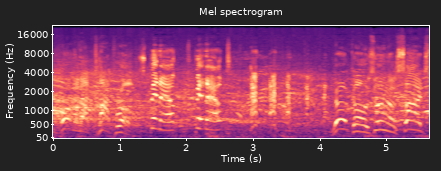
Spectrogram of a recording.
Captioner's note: laughs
